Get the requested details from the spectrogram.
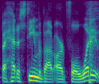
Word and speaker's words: Artfol: So, Brad, switching topics, I wanted to ask you, because I know you had a lot of thoughts on it, Artful, the new social media platform specifically for artists. For those that are not familiar with it, it's spelled Artfol, which I guess is short for Artfolio.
